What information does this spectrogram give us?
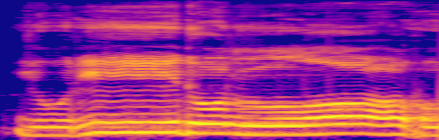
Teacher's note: रॉ को बारीक पढ़ना है और या मद्दा है, एक अलिफ के बराबर खींचेंगे।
